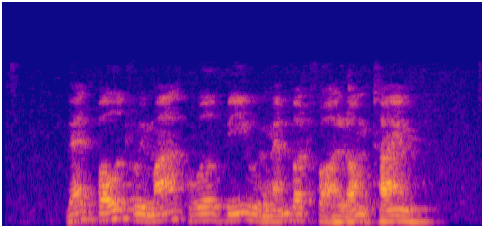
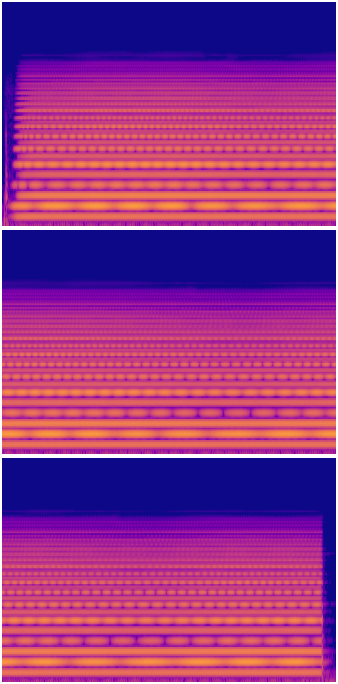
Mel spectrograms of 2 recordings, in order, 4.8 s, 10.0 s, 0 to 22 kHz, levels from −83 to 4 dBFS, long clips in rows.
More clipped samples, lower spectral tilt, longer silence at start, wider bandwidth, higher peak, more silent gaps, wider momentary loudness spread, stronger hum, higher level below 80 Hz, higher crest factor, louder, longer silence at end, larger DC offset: neither; about the same, -5 dB/octave vs -5 dB/octave; first, 0.65 s vs 0 s; about the same, 7.4 kHz vs 8 kHz; about the same, -4 dBFS vs -4 dBFS; neither; first, 8 LU vs 3 LU; neither; about the same, -52 dBFS vs -52 dBFS; about the same, 18 dB vs 16 dB; second, -21 LUFS vs -18 LUFS; first, 0.5 s vs 0.1 s; neither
